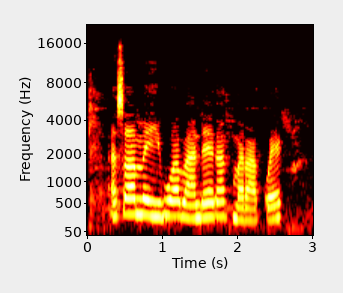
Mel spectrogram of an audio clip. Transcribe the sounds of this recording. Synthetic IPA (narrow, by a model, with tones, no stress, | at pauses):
a̰˨˦sɔ˦me˦i˨bu˦a˦βa˨ndɛ˦ka˦k̚ma˨ɾa˨kwɛ˦k̚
